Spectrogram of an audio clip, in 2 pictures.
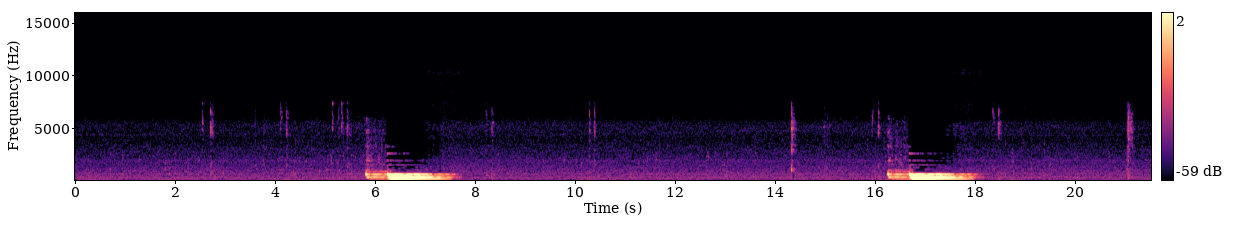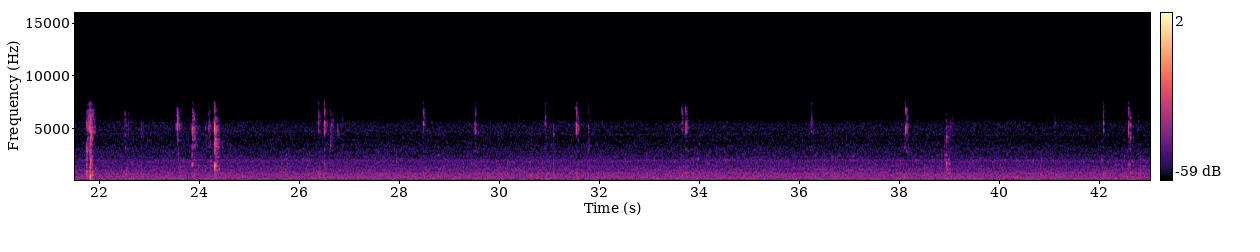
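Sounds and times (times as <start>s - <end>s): faint room hiss: 0.0s - 43.0s
faint mouse clicks: 2.5s - 2.9s, 3.6s - 4.5s, 5.1s - 5.7s, 8.2s - 8.5s, 10.2s - 10.6s, 14.3s - 15.1s, 15.9s - 16.2s, 18.3s - 18.6s, 21.0s - 24.5s, 26.3s - 27.0s, 28.4s - 28.6s, 29.4s - 29.7s, 30.8s - 31.9s, 33.4s - 34.1s, 38.0s - 38.3s, 38.9s - 39.2s, 42.0s - 42.9s
computer alert chime: 5.8s - 7.6s, 16.2s - 18.0s.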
